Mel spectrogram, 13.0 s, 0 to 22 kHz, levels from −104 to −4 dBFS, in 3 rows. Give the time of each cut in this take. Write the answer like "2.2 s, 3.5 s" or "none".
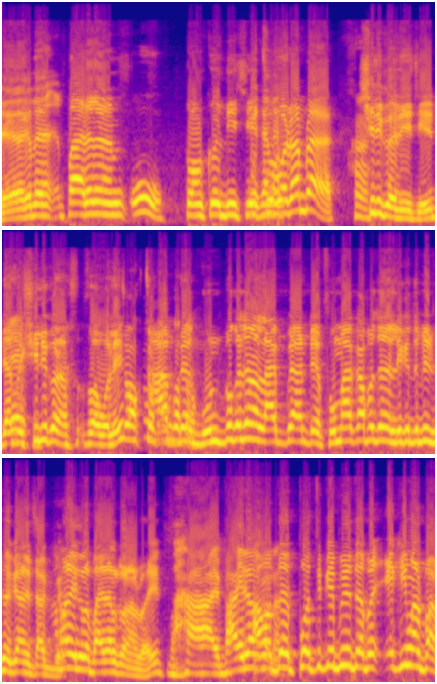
2.7 s, 5.8 s, 9.2 s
